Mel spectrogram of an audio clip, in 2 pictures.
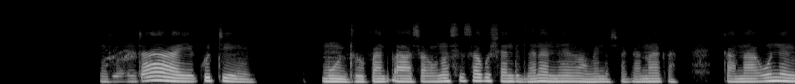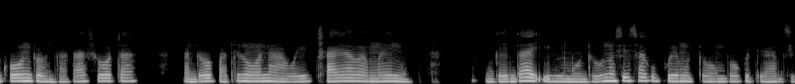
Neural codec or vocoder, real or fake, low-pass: none; real; 7.2 kHz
